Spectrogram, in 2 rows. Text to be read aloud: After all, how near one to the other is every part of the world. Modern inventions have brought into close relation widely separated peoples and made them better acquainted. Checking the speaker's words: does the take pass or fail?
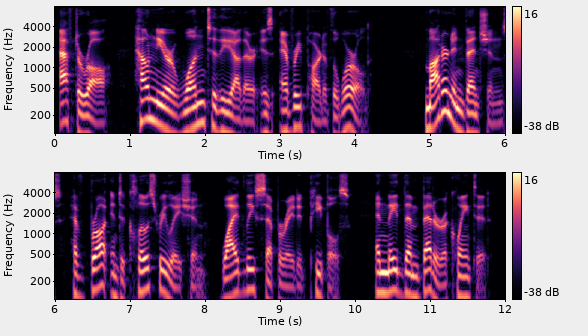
pass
